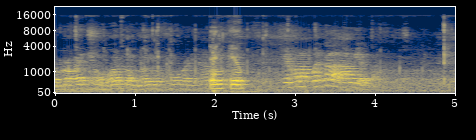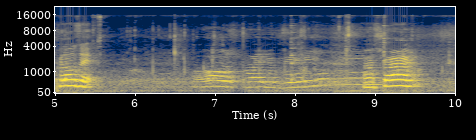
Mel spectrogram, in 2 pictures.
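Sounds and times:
forks clicking against dishes: 6.8s - 9.5s.

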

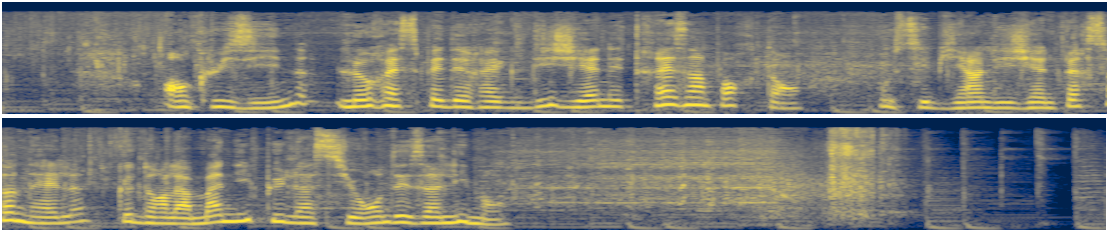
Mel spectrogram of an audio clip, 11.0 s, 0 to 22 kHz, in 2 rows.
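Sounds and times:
paper towel dispenser motor: 7.6s - 10.2s.

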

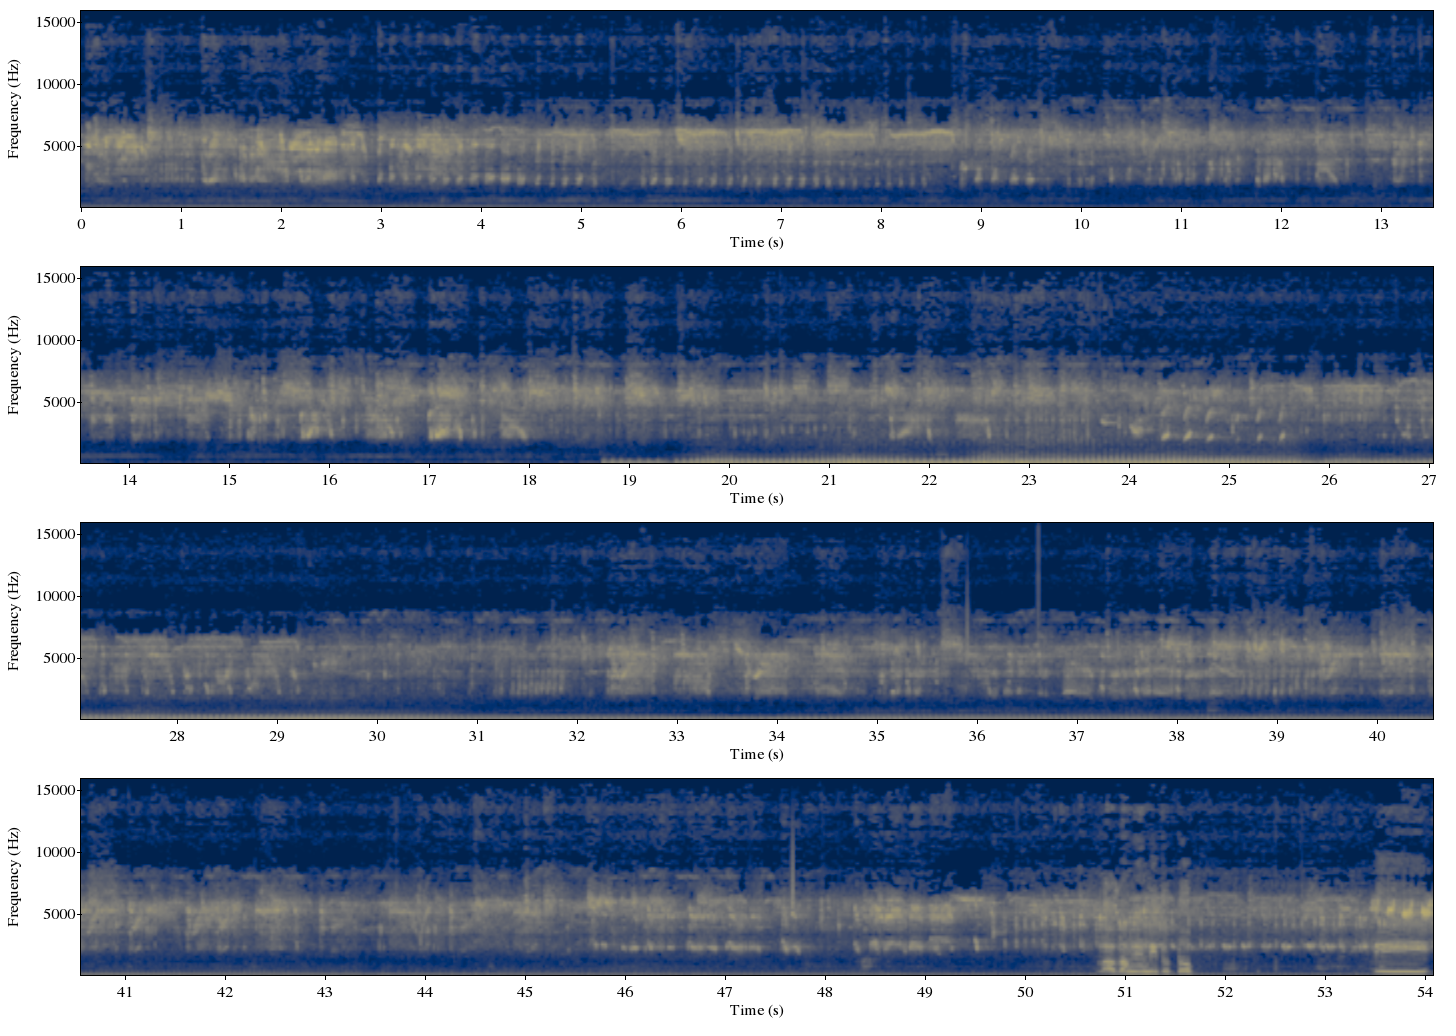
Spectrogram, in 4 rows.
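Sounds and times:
swiftlets twittering: 18.6s - 54.0s.

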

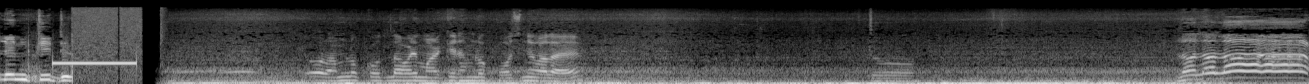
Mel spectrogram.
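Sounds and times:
car engine and road noise: 0.0s - 13.0s
brief pitched sound: 0.5s - 1.4s.

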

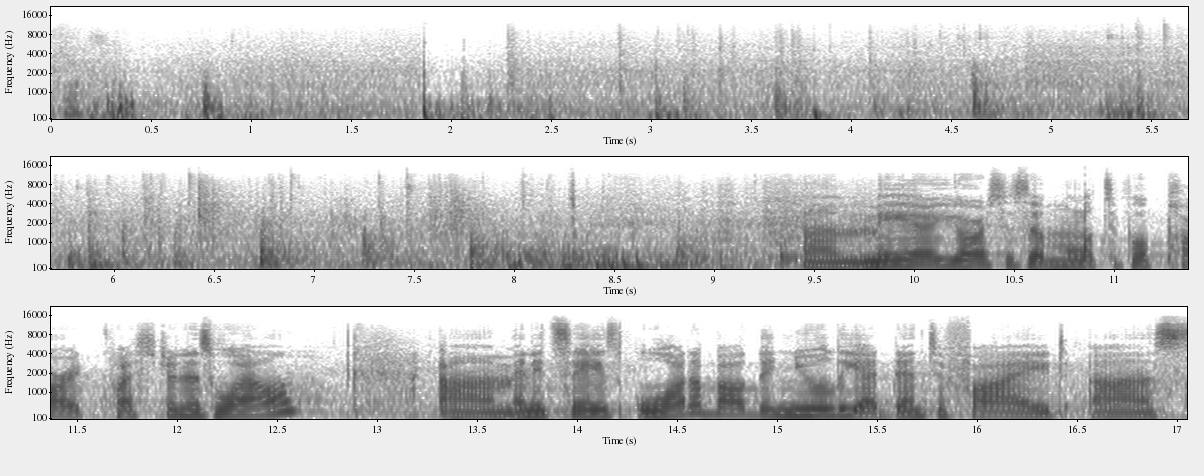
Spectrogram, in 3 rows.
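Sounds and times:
footsteps: 0.0s - 10.4s
sharp knocks: 1.9s - 9.5s.

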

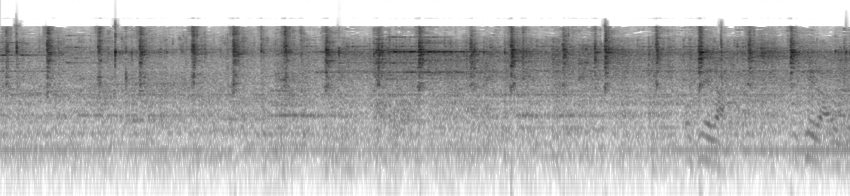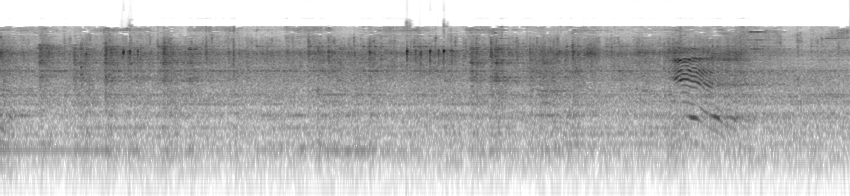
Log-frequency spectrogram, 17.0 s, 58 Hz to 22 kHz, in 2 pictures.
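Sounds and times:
bottle-capping machine clatter: 0.0s - 15.2s
rapid clicks of glass bottles: 11.8s - 13.6s.

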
